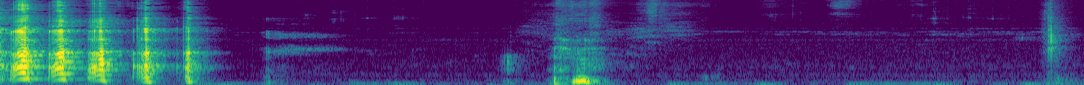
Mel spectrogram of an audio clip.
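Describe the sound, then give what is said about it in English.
A puppy lets out a quick run of five high yaps in the first second, then goes quiet except for a single harsher bark and a faint whimper-like squeak. “My puppy found the growing formula.”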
